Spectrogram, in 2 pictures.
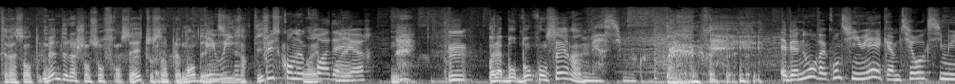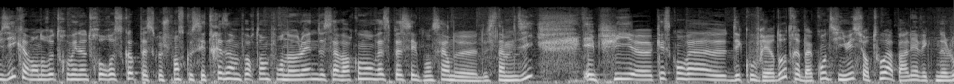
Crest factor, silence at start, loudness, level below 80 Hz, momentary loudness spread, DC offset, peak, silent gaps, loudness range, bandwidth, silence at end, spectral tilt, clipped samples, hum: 12 dB; 0 s; -13 LUFS; -34 dBFS; 3 LU; 1%; -2 dBFS; none; 1 LU; 15.5 kHz; 0 s; -5 dB/octave; under 0.1%; none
